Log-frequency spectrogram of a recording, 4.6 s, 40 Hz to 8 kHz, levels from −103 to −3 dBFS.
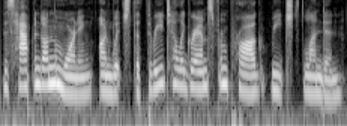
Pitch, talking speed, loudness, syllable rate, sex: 185 Hz, 180 wpm, -22 LUFS, 5.0 syllables/s, female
